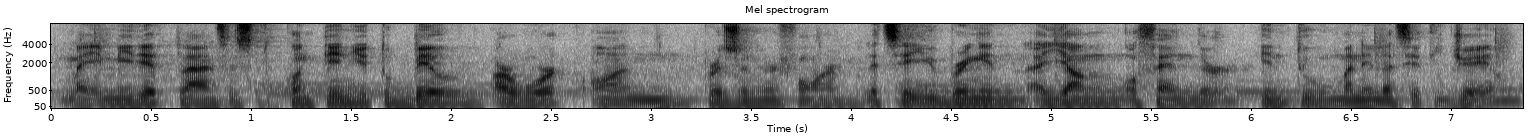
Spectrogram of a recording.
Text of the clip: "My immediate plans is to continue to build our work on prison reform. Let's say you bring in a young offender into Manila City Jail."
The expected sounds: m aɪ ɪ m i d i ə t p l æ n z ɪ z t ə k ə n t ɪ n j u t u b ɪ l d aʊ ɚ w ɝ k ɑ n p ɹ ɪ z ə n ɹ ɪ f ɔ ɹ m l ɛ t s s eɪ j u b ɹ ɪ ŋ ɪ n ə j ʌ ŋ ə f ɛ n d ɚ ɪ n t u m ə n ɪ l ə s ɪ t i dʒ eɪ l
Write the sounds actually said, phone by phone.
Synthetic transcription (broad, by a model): m aɪ ɪ m i d i ə t p l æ n s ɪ s t ə k ə n t ɪ n j u t u b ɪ l d aʊ ɚ w ɝ k ɑ n p ɹ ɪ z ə n ɹ ɪ f ɔ ɹ m l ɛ t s s eɪ j u b ɹ ɪ ŋ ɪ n ə j ʌ ŋ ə f ɛ n d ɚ ɪ n t u m ə n ɪ l ə s ɪ t i dʒ eɪ l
